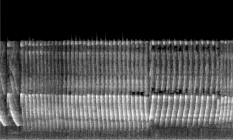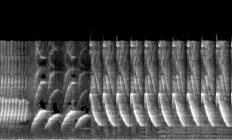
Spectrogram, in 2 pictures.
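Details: Canary song: long fast trills of very high buzzy notes rolling on for seconds, then a switch to rapid repeated downward-sweeping whistles, about three or four a second, in a continuous energetic stream.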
